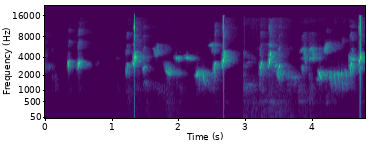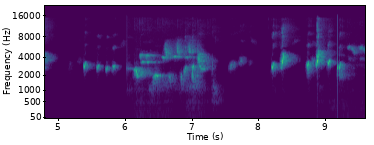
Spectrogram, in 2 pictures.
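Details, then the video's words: Goldfinch twittering song in busy, uneven bursts of chirps and short buzzy trills, with several sharp click sounds and a faint rustle. "Goldfinches - amazing song"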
